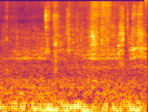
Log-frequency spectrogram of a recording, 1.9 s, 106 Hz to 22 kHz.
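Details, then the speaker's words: 2002 Jaguar XJ8 with 127,000 miles on a test drive: smooth and powerful but with a deep, steady roar underneath. Suspected bad tires, a wheel bearing or the driveshaft; drivetrain rumble while driving, unconfirmed. "It's smooth and powerful, but oh, it makes a terrible roar. Yeah, terrible, terrible roar. Doesn't sound good at all."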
